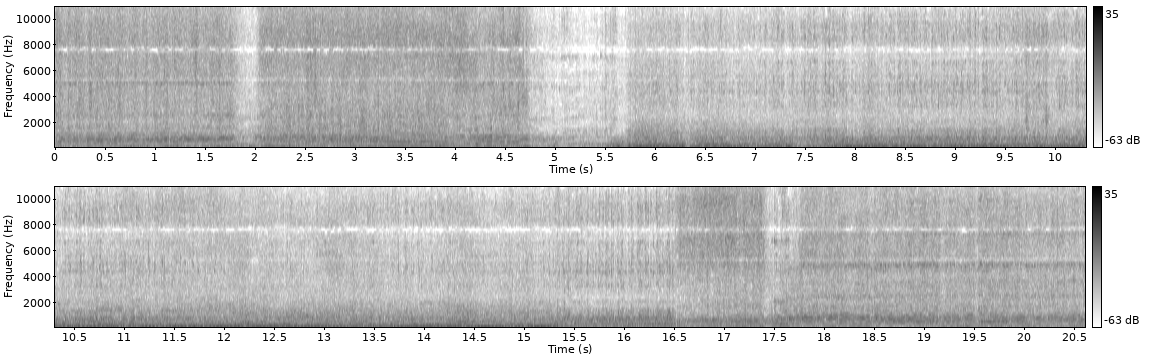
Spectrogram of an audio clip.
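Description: Stihl petrol line trimmer running at high revs and cutting grass, its engine note wavering as the head swings through the growth. After a short dip about five seconds in, a steadier, deeper engine sound takes over for about ten seconds, then the wavering trimmer sound returns.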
